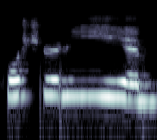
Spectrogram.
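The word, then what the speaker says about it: koshari: Now, is it pronounced koshery?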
